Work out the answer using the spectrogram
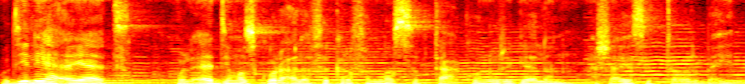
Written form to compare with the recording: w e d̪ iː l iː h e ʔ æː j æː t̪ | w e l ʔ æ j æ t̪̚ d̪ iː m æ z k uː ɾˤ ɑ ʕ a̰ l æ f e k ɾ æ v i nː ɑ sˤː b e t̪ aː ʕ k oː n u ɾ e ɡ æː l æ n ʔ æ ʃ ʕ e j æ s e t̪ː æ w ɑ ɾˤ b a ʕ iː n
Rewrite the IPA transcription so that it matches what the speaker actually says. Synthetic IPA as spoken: w e d̪ iː l iː h æ ʔ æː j æː t̪ | w e l ʔ æ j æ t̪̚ d̪ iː m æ z k uː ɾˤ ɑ ʕ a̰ l æ f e k ɾ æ f i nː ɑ sˤː b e t̪ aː ʕ k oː n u ɾ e ɡ æː l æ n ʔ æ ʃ ʕ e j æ s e t̪ː æ w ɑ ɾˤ b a ʕ iː n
